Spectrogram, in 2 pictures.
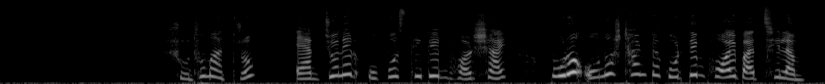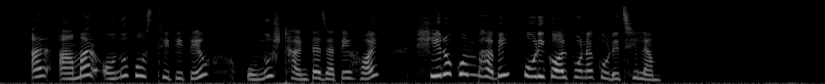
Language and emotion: Bengali, fearful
